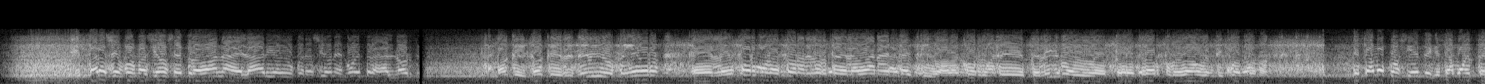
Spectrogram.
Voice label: spanish radio; cuba shootdown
